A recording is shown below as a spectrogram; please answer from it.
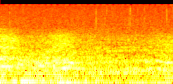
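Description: Dirt late model race cars' engines running as the field circles the track, a steady rushing noise with a low hum beneath.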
